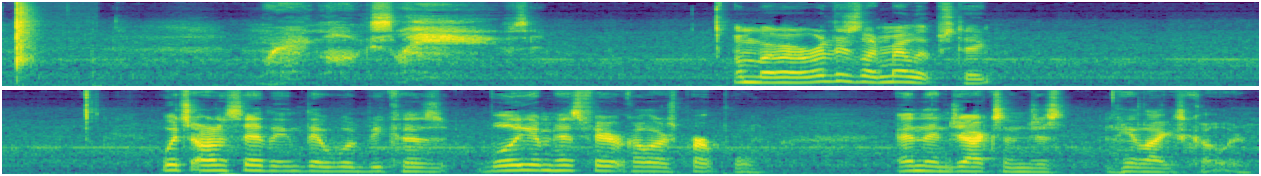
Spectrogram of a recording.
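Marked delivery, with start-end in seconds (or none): 0.1-2.7 slow whisper. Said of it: "I'm like".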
